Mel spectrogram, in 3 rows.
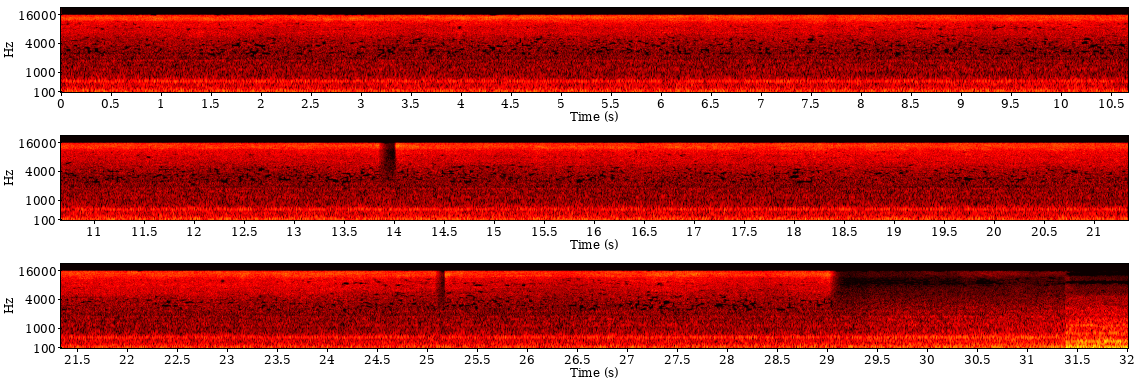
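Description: Iwata LPH 400 gravity-feed spray gun hissing steadily as it lays on a coat of automotive clear coat, with a steady hum beneath. The hiss stops just before the end.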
